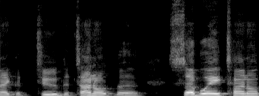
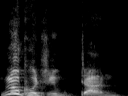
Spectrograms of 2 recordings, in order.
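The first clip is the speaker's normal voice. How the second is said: slow, high, rising British outrage; hammed-up posh horror, building louder; mock posh scolding; 9 semitones higher, 4 dB louder, slower than usual. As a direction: scold in an exaggerated upper-crust voice. Acting posh scolding of Baxter.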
